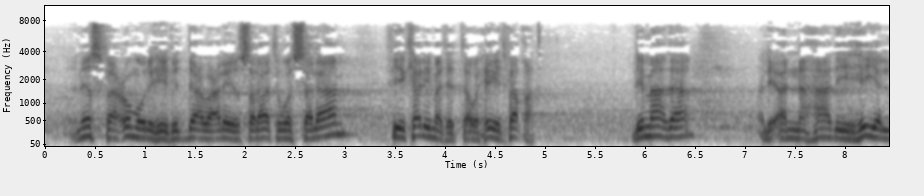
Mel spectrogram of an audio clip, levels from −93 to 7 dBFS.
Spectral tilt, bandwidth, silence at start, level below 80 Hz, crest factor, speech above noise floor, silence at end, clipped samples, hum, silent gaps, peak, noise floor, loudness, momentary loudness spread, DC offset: -4.5 dB/octave; 8 kHz; 0 s; -60 dBFS; 14 dB; 21 dB; 0 s; under 0.1%; none; none; -4 dBFS; -38 dBFS; -17 LUFS; 16 LU; under 0.1%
